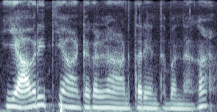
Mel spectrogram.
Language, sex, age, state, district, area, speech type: Kannada, male, 18-30, Karnataka, Chikkaballapur, rural, spontaneous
